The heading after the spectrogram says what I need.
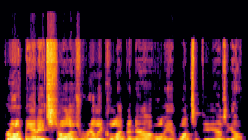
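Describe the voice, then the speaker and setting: Excitable high-voiced livestream host man. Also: brisk. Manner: talkative, excitable, shouts greetings to chatters. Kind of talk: casual livestream chat reading fan comments.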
